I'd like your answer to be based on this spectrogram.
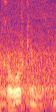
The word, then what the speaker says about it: коворкинг: Я вообще правильно произношу это слово? Все верно, коворкинг.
